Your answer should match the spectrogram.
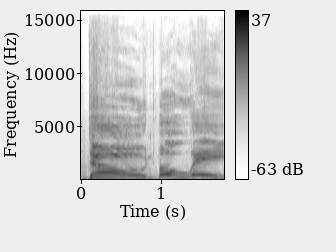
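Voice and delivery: high, loud shocked gasp of a line; can't believe what just happened; stunned disbelief. Real, not acted. Gamer shocked by an unexpected play, high disbelief.

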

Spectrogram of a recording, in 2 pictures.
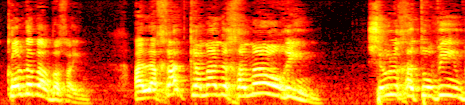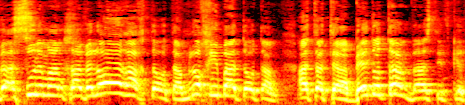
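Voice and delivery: high, loud preacher's lament; impassioned preaching. Acted. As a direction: drive it home from the pulpit. Preaches at full force.

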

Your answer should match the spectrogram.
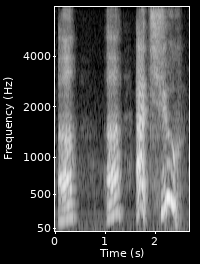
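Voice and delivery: rising build-up to a big loud achoo; hammed-up storybook sneeze; acted sneeze. A narrator's reading. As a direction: wind up slowly, then explode in a sneeze. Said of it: "come out with a sneeze".

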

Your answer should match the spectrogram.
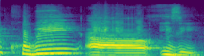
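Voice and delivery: normal talking voice

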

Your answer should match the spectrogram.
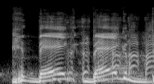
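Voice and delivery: "Beg" as a mock take on "big"; mimicked pronunciation. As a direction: echo "big" teasingly as "Beg". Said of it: "big or bag?".

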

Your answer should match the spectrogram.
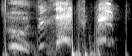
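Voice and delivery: high rising shouted gasp; sharp high gasp of alarm; loud shocked gasp. Real, not acted. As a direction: gasp out loud at the near miss. Near miss in the match.

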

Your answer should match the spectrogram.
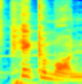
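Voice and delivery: "Pokemon" turned into "PICK-uh-mon"; mispronounced Pokemon. Retold or imitated. Streamer explains the blended name, "Pokemon" said as "pickamon". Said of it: "combined the two together".

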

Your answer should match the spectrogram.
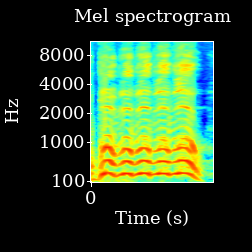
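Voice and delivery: high loud repeated call of blue; yelling. Retold or imitated. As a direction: holler it to get them moving. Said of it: "yelling at the guys just like that".

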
